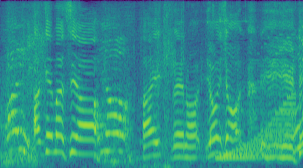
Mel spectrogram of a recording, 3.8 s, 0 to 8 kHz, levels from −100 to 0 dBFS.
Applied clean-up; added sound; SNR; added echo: none; Tearing; 19 dB; none.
